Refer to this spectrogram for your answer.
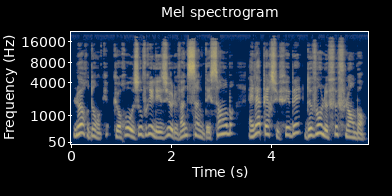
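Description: A woman reading a children's novel aloud in a gentle, even storybook style, lightly voicing the characters' lines. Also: medium pitch, unhurried, breathy edge. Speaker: audiobook reader. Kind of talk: storybook narration.

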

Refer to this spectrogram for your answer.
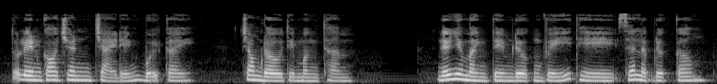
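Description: A woman narrating a first-person story in a slow, soft, somber way. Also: lowish voice.

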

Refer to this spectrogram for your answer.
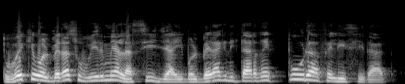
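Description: A woman reading a children's book aloud in an expressive storytelling manner. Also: sits low, moderate pace. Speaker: reader. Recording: dull lo-fi audio.

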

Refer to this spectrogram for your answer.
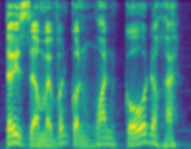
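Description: A man's voice: medium pitch, lively intonation, fast, faint music behind, pitched above the performer's own voice, close to an everyday voice. A man voicing a cruel, arrogant rich landlord villain, harsh and threatening. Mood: scornful.

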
